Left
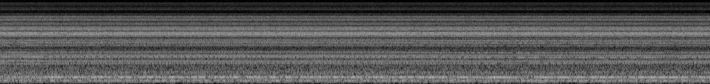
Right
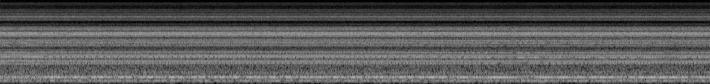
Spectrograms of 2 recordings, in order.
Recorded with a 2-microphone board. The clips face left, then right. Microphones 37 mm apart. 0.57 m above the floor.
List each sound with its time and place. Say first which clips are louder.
0.0 s a drone: right 2 dB; 15° right (ahead or behind)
